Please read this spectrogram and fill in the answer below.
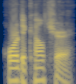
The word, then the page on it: horticulture: American English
